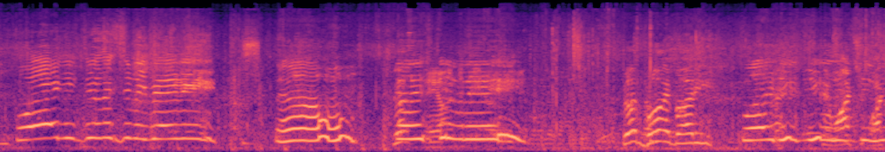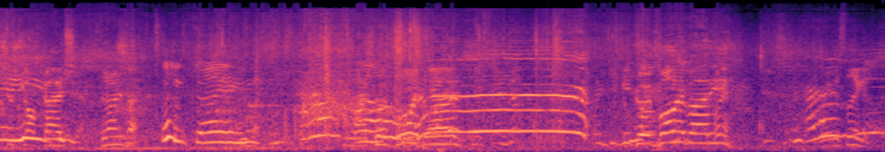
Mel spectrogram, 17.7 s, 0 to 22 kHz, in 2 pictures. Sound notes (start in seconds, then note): 13.5 wails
